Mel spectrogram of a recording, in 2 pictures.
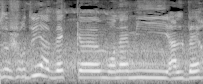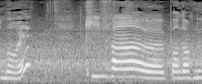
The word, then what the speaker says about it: Moxhet: Tu dis Albert Moët alors que ça s'écrit XH, comme de Xavier.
